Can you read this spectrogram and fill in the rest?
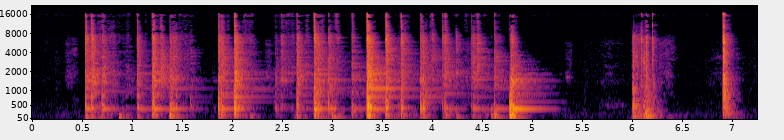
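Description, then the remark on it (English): A lock in an office being picked with a paper clip: an irregular flurry of sharp metallic clicks and clanks with a slight ringing tone, then a pause and two final separate clunks. “Right, let's pick the pot. Lock. I've got my paper clip.”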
